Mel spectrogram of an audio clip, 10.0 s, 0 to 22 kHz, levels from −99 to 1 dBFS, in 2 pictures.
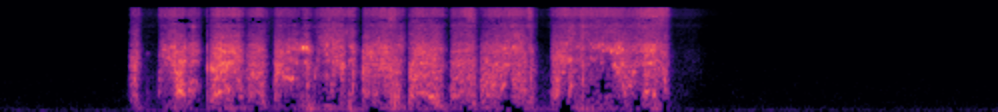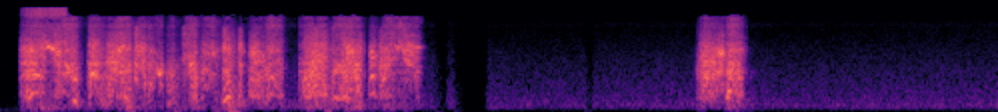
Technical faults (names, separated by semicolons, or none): input switched to a poorer device; repeated packet loss (robotic sound); lost packet rebuilt from error correction; short concealed packet loss; burst of packet loss; long network dropout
